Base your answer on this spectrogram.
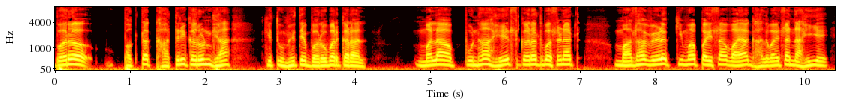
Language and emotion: Marathi, fearful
